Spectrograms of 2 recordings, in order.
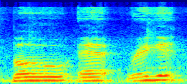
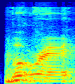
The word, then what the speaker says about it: Boatwright: Company commander for somebody else in boot camp, try and say his name, Bo at Riggit. He's like, no, Boatwright.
